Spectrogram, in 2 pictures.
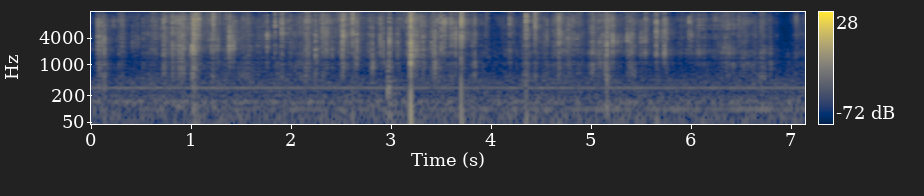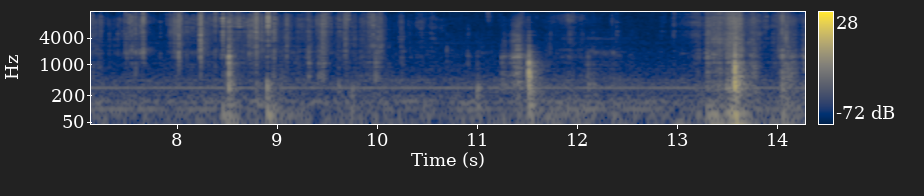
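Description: Dry, papery skin is peeled from a small onion for a risotto base. Many irregular, faint crinkles and crackles come in scattered bursts over a steady low hum.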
